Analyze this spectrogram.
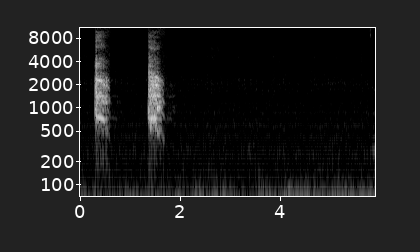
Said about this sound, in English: But you basically hear very little, save for the periodic sound of crows, essentially.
